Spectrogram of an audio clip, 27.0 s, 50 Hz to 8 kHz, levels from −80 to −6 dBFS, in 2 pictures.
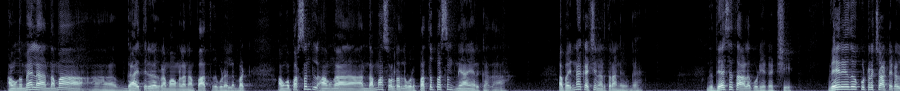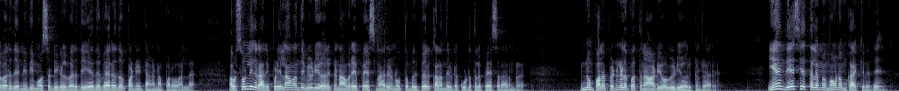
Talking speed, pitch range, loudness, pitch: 155 wpm, 105-155 Hz, -23 LUFS, 130 Hz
